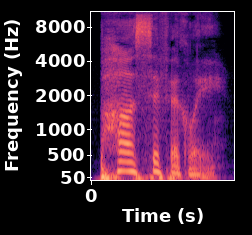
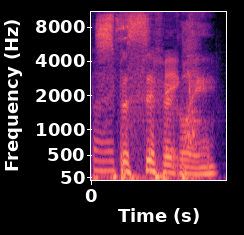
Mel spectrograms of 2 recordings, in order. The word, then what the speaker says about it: specifically: you skipping the L other words that are mispronounced specifically the word specifically how else can you say it people say pacifically like like the West Coast Pacific Pacific like a baby specifically specifically um frustrated frustrated what you say that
